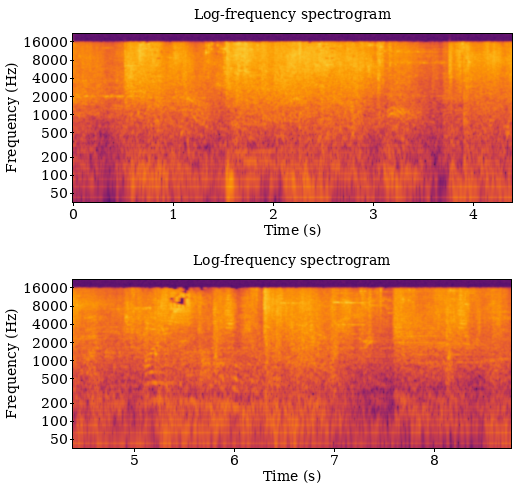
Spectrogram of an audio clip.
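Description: Game spells crackle, whoosh and boom in a hectic fight.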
